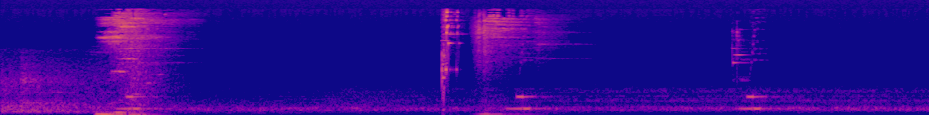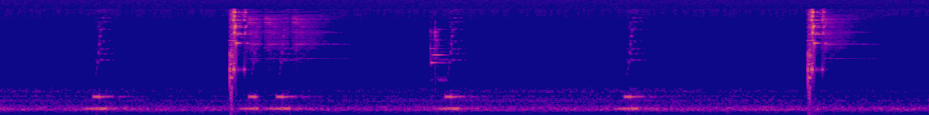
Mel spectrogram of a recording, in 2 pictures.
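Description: Soft electronic menu chimes and clicks sound at intervals.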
